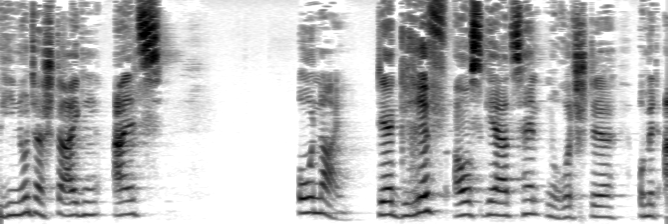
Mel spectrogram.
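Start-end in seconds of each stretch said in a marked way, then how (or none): 3.0-3.5 sudden alarmed cry, louder; startled oh no, a bit louder. Acted. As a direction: gasp it out as the box slips. Box slips from his hands.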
